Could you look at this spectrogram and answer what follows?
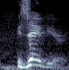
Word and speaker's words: Xavier: from california yeah he cannot answer how you pronounce it xavier xavier yes he cannot discuss abortion at all late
